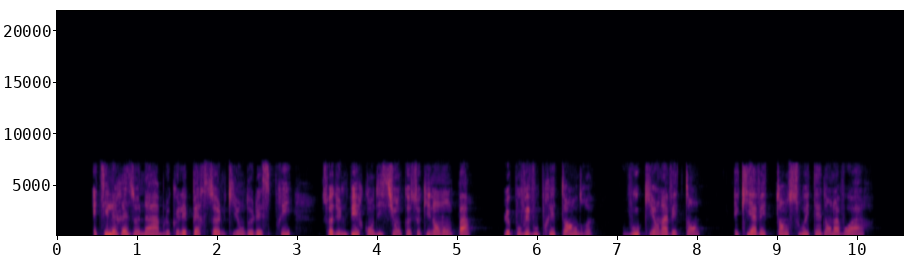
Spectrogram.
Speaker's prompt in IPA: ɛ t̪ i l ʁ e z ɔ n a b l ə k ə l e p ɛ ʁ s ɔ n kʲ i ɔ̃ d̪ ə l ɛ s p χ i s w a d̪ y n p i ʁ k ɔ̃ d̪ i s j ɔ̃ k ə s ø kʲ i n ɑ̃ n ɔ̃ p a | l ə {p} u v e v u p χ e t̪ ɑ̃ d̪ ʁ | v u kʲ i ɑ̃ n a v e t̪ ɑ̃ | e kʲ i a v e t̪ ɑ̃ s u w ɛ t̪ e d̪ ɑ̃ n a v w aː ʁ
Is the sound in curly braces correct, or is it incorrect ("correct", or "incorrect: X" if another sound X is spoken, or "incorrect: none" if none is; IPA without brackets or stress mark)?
correct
